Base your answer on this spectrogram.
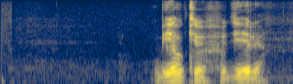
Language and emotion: Russian, neutral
